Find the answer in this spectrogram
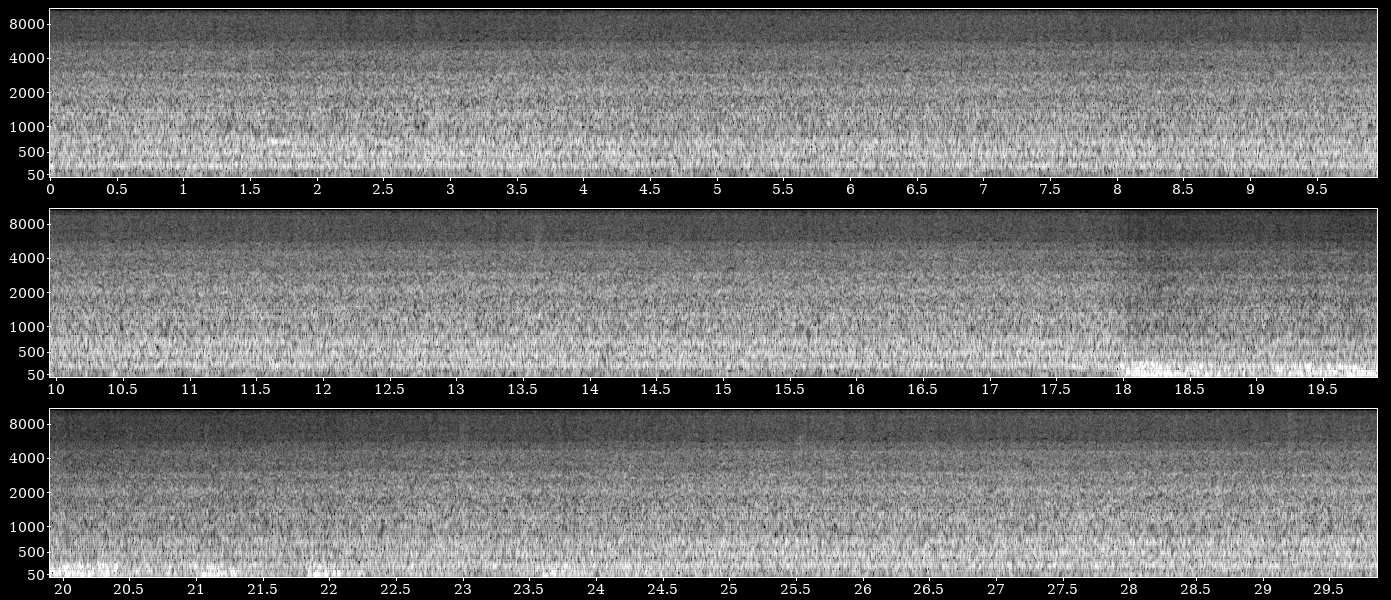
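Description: Heavy rain pouring down in a dense, steady hiss. From about eighteen seconds in, a low rumble swells under it for a few seconds, then eases.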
